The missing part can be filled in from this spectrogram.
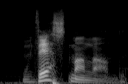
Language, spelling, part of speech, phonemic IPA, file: Swedish, Västmanland, proper noun, /ˈvɛstmanˌland/, Sv-Västmanland.ogg
- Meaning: Västmanland (a historical province in central Sweden, located in the middle of the country somewhat west of Stockholm)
